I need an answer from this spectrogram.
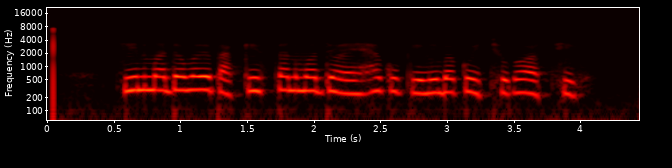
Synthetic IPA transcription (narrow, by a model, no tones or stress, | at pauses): t͡ʃinmad̪ʱjɔmɔɾepakist̪anmɔd̪ʱjɔeɦakukiɽ̃ibakuiːt͡ʃʰʃʰukɔːt͡ʃʰi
